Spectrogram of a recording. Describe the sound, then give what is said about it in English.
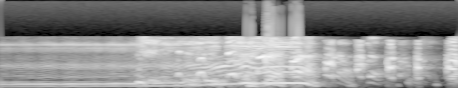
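A person imitates the groans of the character Lurch: a low, drawn-out groan, a sustained droning moan for about two seconds that rises into a strained, wavering cry, followed by short breathy vocal bursts. “So I guess for Lurch, if he's faking an orgasm, it's kind of the groans he does, like, okay?”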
